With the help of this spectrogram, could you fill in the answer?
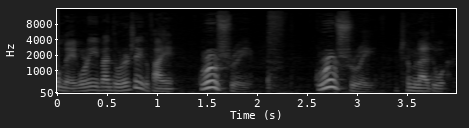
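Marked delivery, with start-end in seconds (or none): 1.4-3.1 grocery squeezed to two syllables, GROHSH-ree; fast-speech pronunciation. Shown as a demonstration. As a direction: say "grocery" with s turned into sh. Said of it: "我们读快了之后".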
